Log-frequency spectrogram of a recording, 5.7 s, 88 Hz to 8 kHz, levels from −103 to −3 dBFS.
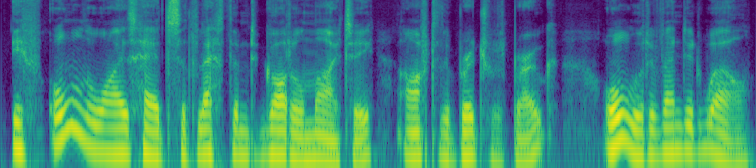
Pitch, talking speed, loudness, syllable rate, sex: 120 Hz, 220 wpm, -18 LUFS, 5.5 syllables/s, male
